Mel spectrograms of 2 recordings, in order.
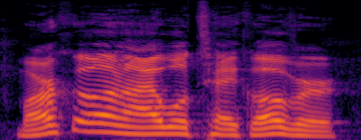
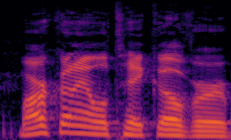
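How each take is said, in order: First: It is said in a put-on character voice. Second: It is said in the speaker's ordinary voice.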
